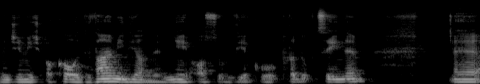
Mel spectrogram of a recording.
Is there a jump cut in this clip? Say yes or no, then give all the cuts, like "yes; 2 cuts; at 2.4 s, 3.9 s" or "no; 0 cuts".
no; 0 cuts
